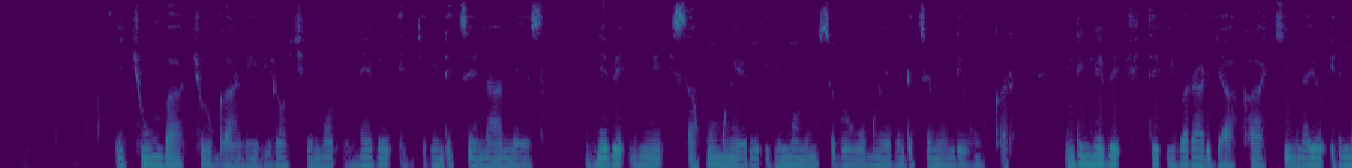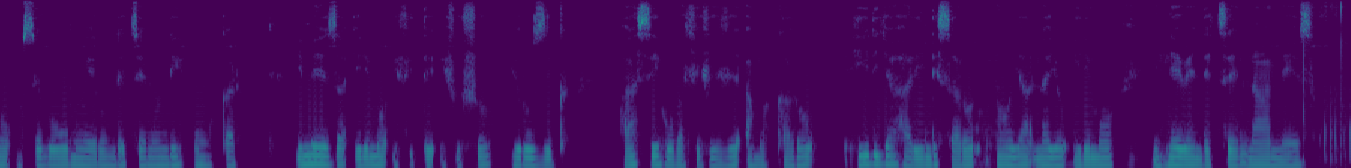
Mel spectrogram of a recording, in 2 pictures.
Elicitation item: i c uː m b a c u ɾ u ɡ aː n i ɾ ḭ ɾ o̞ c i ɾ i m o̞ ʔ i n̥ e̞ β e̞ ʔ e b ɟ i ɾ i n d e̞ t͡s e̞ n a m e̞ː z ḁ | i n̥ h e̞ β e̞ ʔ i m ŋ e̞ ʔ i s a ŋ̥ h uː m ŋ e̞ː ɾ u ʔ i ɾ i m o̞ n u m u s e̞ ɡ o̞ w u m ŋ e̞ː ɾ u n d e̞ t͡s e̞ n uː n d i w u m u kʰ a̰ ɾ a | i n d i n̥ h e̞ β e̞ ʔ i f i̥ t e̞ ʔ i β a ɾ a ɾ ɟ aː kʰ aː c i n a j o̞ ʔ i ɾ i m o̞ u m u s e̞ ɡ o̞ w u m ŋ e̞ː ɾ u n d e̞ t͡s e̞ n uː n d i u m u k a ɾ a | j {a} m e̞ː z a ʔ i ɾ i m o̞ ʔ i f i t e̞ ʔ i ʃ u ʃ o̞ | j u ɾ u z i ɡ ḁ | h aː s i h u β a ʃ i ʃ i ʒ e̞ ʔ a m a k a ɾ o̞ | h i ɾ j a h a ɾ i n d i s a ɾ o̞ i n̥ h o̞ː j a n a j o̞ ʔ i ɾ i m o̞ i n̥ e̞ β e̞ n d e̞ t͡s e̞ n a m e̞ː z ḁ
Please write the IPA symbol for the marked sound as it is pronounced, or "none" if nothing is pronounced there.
i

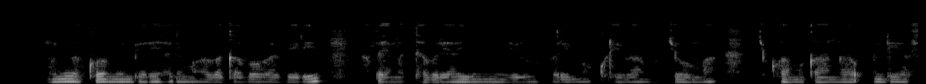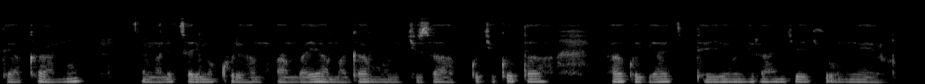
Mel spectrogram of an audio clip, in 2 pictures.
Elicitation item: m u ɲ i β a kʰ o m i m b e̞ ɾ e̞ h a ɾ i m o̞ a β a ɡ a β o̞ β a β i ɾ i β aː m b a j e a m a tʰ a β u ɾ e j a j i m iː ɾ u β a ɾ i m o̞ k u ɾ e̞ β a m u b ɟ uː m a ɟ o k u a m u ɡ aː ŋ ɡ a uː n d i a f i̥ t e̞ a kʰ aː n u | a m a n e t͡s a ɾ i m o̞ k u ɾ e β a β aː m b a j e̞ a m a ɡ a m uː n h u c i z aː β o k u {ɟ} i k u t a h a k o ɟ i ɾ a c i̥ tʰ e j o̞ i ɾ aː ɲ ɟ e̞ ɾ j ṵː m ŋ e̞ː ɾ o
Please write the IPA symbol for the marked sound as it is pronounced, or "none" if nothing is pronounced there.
ɟ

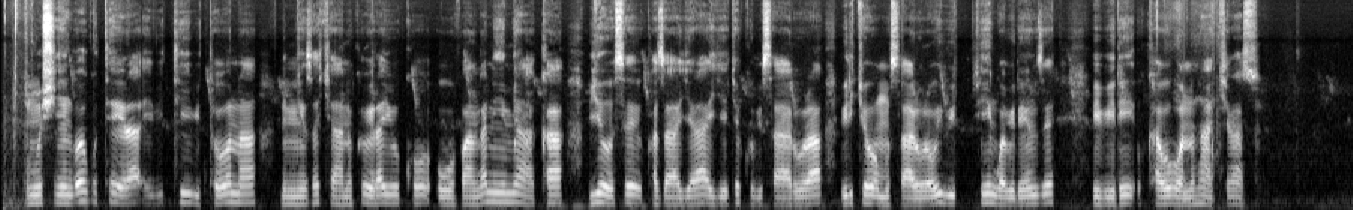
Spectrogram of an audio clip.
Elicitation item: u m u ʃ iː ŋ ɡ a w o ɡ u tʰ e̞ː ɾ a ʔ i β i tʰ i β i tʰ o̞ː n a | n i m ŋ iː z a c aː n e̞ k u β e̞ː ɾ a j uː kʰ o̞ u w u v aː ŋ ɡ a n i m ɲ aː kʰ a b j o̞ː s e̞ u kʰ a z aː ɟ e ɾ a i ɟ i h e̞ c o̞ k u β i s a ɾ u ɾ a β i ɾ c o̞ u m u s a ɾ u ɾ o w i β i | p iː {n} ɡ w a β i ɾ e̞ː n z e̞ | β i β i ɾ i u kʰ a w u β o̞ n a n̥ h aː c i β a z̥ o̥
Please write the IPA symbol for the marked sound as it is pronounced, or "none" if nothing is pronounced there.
ŋ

